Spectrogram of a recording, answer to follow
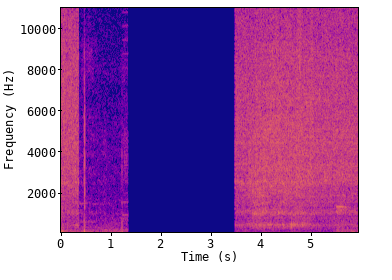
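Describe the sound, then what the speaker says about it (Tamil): Tomatoes sautéing in a pan for Muslim-style mutton biryani give a steady, hissing sizzle, close and moderately loud, broken by a couple of seconds of complete silence before the frying resumes. "தக்காளி நல்லா மசிகிற அளவுக்கு வதங்கிருச்சு"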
